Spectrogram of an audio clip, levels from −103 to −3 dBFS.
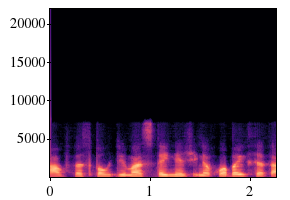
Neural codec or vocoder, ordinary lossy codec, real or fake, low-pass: codec, 16 kHz, about 1 kbps, DyCAST, with the encoder's durations; Opus, 64 kbps; fake; 7.2 kHz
